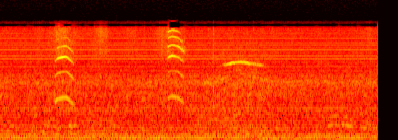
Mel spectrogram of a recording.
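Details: A male kitten aged four weeks, adopted after being found at four days old, utters two bright, descending meows about two seconds apart, then a faint thin tone, with low humming throughout.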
